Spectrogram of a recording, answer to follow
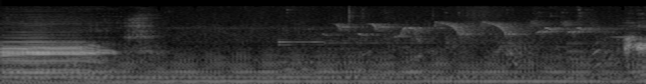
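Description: Background music: a sustained low drone of held tones, with a few short high falling glides in the middle.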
